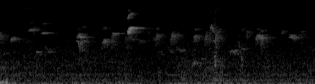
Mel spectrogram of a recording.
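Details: Kept warbling white-eye giving a few high, thin whistled chirps and brief twitters, loosely spaced, with low hum behind.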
